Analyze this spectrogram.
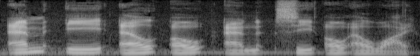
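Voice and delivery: M E L O N C O L Y, letter by letter; spelled slowly one letter at a time; spelling it out. Shown as a demonstration. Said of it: "Give me a word".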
